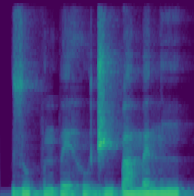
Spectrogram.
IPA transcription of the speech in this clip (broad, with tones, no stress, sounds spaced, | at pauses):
z u˦ b ʊ˦ n p e˦ h u˦ d͡ʒ i˦ ɓ a˦ m ɛ˦ n ĩ˦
